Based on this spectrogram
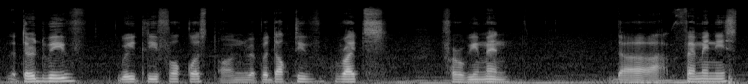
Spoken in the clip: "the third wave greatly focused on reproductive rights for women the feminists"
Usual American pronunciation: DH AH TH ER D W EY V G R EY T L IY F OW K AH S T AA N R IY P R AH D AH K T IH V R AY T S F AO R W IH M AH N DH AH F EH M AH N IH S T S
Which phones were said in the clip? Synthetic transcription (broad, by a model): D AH T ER D W EY V G R EY T L IY F OW K AH S T AA N R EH P R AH D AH K T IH V R AY T S F AO R W IH M AH N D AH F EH M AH N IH S T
